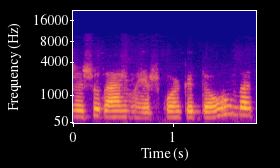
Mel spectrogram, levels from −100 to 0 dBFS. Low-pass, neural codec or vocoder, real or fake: 10.8 kHz; codec, 24 kHz, 0.9 kbps, WavTokenizer, medium speech release version 1; fake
